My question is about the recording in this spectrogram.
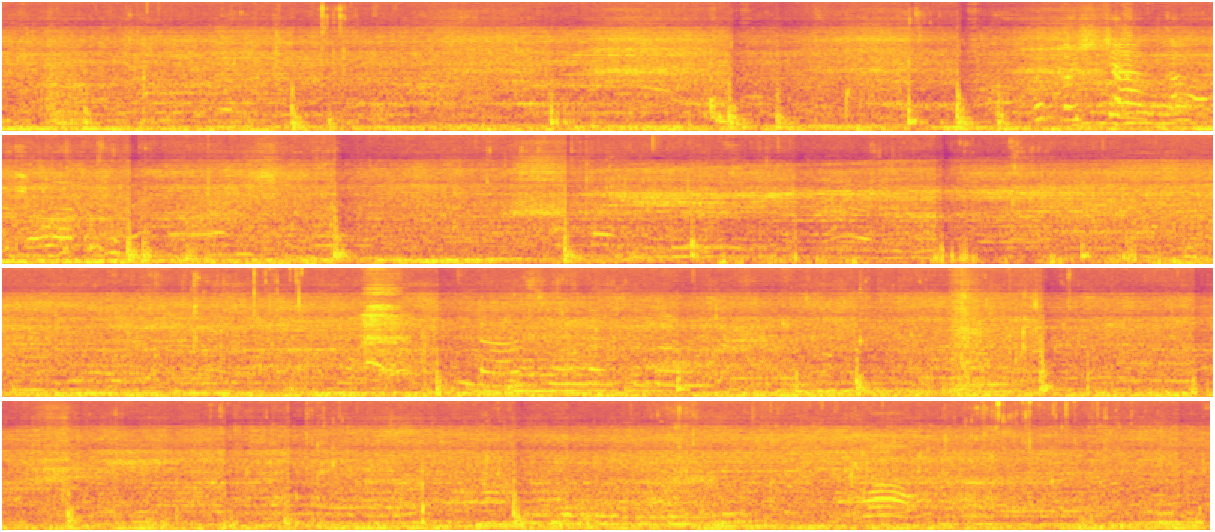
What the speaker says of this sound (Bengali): এরপর আমি তানজিলা আপুর থেকে বৈঠাটা নিয়ে নিজে একটু নৌকাটা চালানোর চেষ্টা করলাম।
